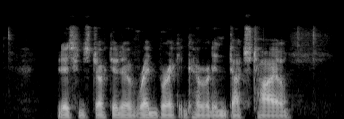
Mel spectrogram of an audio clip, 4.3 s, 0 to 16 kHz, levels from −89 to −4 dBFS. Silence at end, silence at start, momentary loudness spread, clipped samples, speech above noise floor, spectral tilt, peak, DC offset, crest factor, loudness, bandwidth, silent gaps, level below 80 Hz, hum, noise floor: 0.35 s; 0.75 s; 5 LU; under 0.1%; 37 dB; -5 dB/octave; -12 dBFS; under 0.1%; 22 dB; -32 LUFS; 9.8 kHz; none; -50 dBFS; none; -68 dBFS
